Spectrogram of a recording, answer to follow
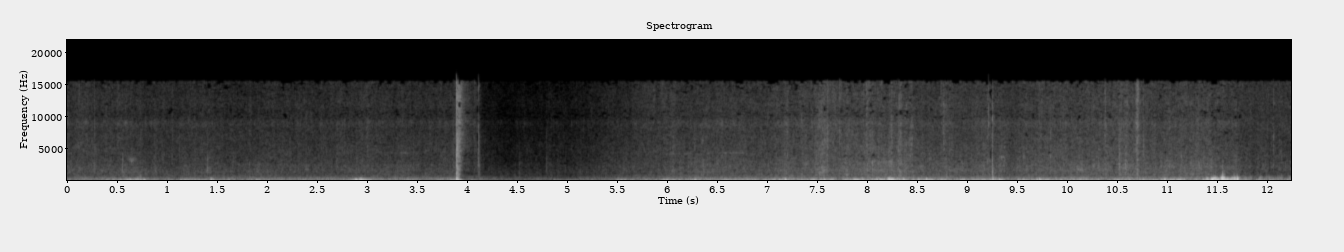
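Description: A single air-rifle shot, a sharp crack about four seconds in, after which the sound drops away for a second or so. Low rumbling handling and wind noise on the microphone fills the rest.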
